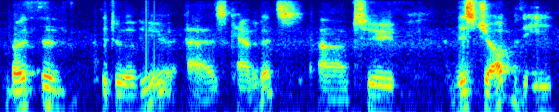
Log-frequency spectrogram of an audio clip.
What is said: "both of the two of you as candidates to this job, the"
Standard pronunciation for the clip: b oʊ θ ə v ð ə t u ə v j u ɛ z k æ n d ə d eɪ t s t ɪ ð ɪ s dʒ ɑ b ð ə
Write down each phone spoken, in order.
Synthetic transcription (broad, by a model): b oʊ θ ə v ð ə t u ə v j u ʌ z k æ n d ə d eɪ t s t ɪ ð ɪ s dʒ ɑ b ð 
